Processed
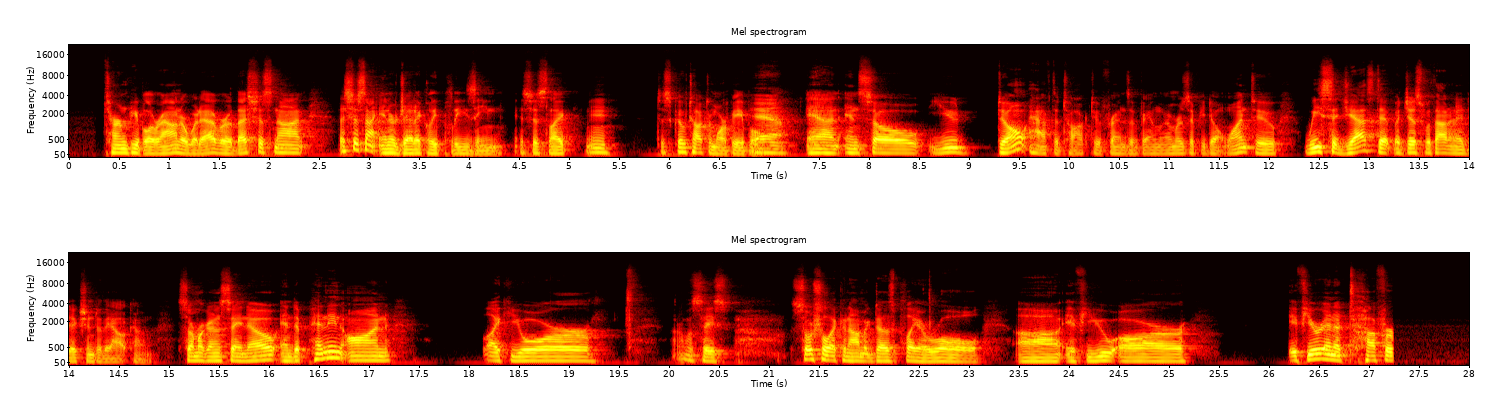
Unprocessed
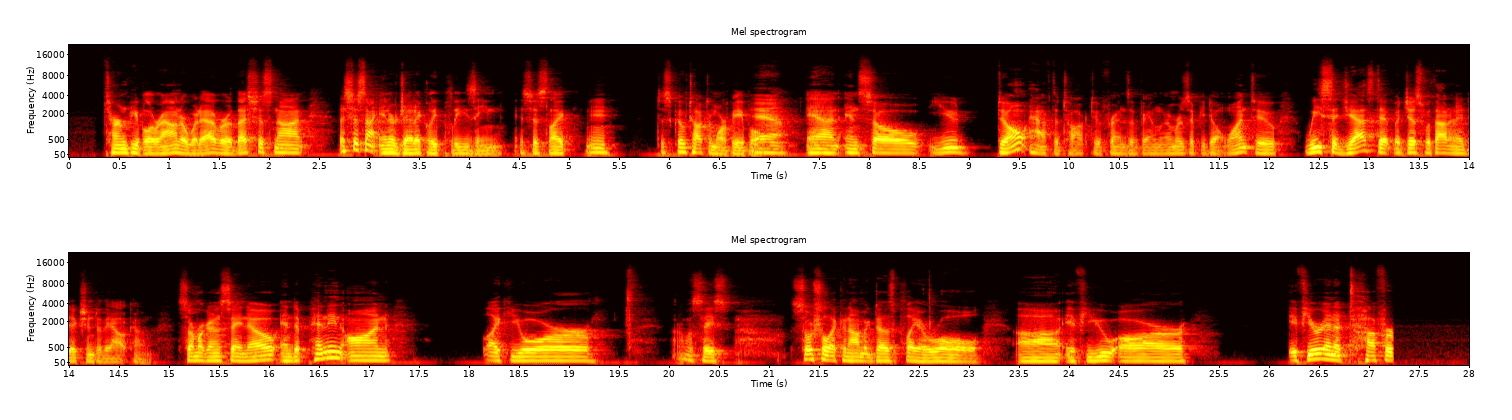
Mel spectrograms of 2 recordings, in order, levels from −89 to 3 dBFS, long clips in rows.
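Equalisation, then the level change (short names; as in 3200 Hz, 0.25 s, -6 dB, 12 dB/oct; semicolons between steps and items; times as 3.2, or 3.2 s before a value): HPF 73 Hz; 0.0 dB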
